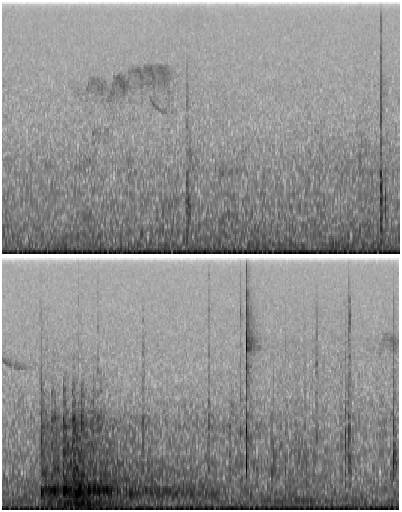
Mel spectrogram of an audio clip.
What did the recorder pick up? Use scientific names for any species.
Setophaga americana, Agelaius phoeniceus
